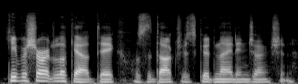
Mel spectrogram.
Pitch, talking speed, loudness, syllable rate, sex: 125 Hz, 220 wpm, -18 LUFS, 5.3 syllables/s, male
